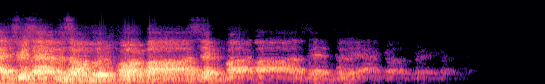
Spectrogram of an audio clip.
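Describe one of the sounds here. A crowd of young men cheers and shouts loudly in an echoing room, then fades away.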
